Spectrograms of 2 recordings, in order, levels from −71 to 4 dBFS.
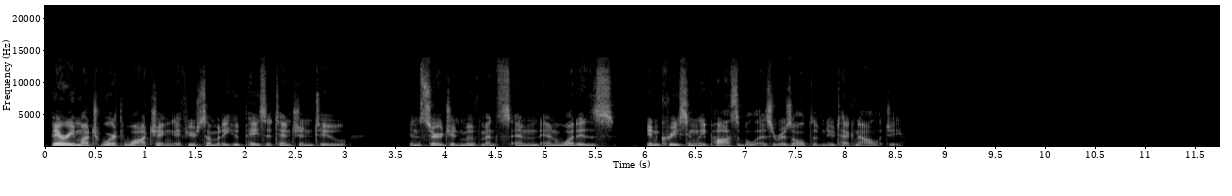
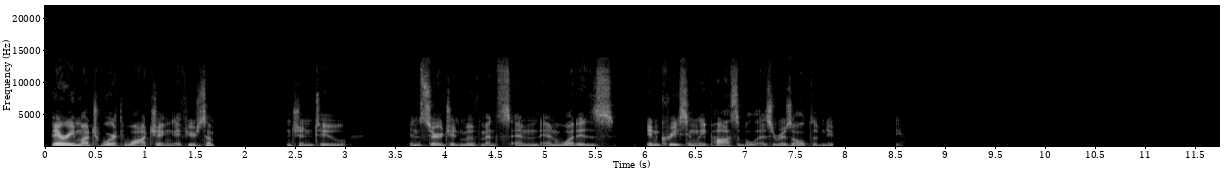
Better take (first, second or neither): first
